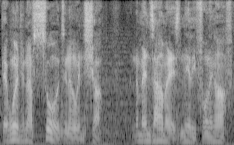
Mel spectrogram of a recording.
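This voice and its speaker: An actor playing a weary, worried village mayor in a fantasy game, with game music behind him. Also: male voice, on the low side, normal speed, fairly bright tone, close to an everyday voice. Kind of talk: video game voice acting.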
